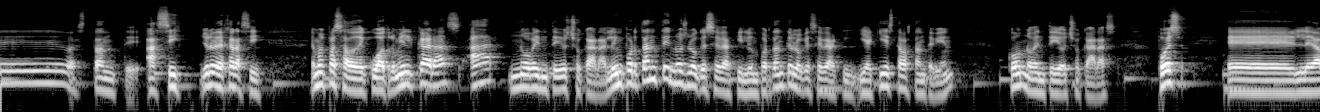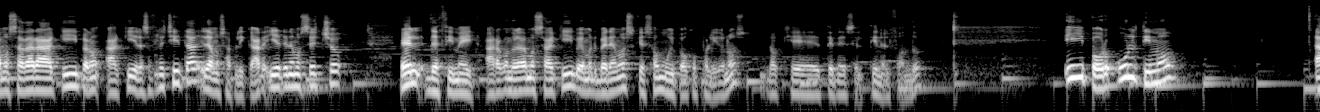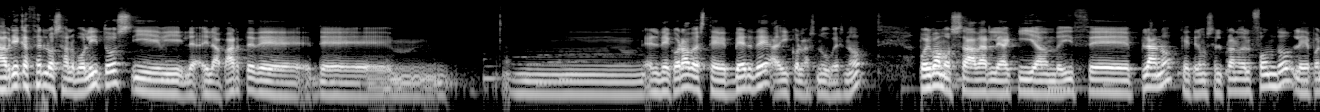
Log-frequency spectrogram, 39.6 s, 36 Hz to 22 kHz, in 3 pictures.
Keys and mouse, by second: 13.4-14.1 drag, 14.5-15.3 drag, 15.8-16.6 middle drag, 17.5-17.9 shift+middle drag, 18.7 click, 22.3 click, 23.0-23.9 middle drag, 24.2-24.6 shift+middle drag, 24.8-25.5 middle drag, 39.5 click.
